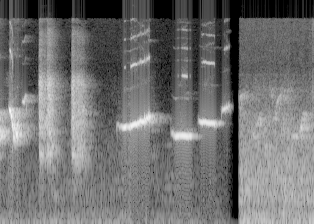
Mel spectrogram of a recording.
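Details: White-rumped shama song used to provoke a caged shama to answer: harsh buzzy notes, then clear high flat whistles, followed by hissing background.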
